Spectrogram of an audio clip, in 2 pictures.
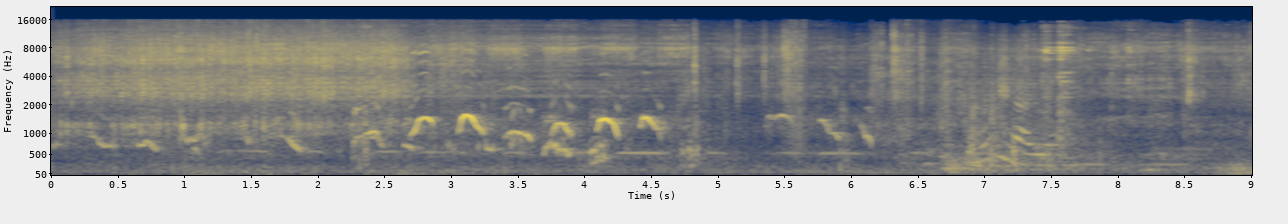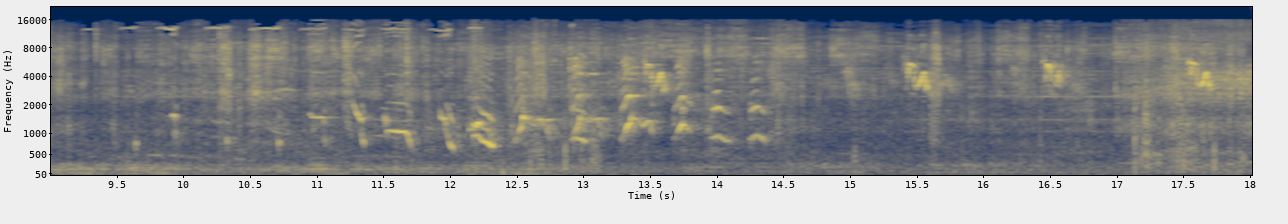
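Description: Puppies whine and yelp in high, squeaky bursts.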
